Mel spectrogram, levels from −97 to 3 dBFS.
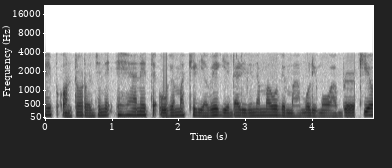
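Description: At 1.78 to 1.82 s and 4.54 to 4.64 s, packet loss with the last packet repeated gives a robotic stutter, 40 ms then 100 ms, consistent with 20 ms packets: the waveform shows identical repeating blocks, and the spectrogram shows a pattern repeating at the 50 Hz packet rate.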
